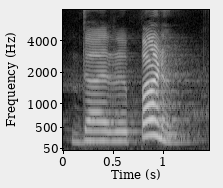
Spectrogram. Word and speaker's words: दर्पण: यह मात्रा होती है पहले उस मात्रा का उच्चारण करते हैं उसके बाद उसके वर्ण को बोलते हैं र प ण दर्पण क्या पढ़ेंगे इसको दर्पण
